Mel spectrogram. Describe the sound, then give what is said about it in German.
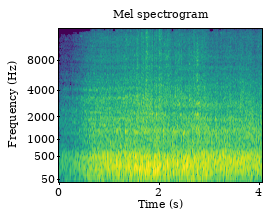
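A long freight train, up to 750 metres, rolls over a railway bridge in Cologne. The loud, steady rumbling roar has faint rail clatter; it swells over the first half second, then holds to the end. “Alle paar Minuten rollen die bis zu 750 Meter langen Güterzüge über die Kölner Südbrücke.”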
